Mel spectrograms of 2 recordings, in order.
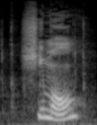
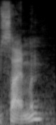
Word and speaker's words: Shimon: And this guy is going to be called Shimon. That's how it's pronounced. You're going to call him Simon.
